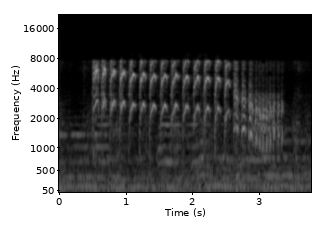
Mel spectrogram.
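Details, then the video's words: Greater green leafbird song meant to stir a quiet bird to sing: a rapid string of about twenty sharp, high, upswept chip notes, speeding into a buzzy trill, with a steady low background hum. "Cucak Ijo Trotol Gacor Nyerecet Nembak || Pancingan Cucak Ijo Malas Bunyi"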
